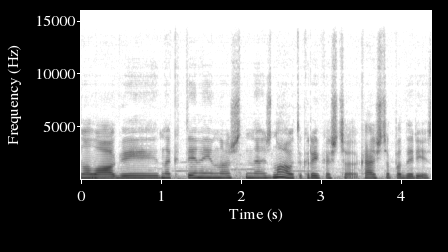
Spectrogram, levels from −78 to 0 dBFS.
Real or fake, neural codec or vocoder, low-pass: fake; autoencoder, 48 kHz, 128 numbers a frame, DAC-VAE, trained on Japanese speech; 14.4 kHz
